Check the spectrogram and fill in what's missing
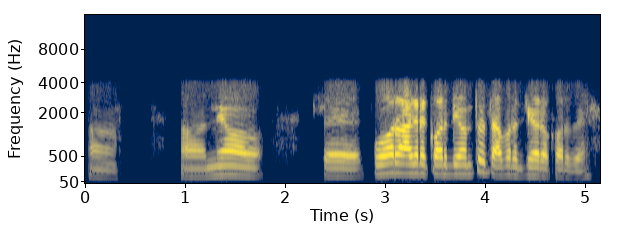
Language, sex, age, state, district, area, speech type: Odia, male, 45-60, Odisha, Rayagada, rural, conversation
